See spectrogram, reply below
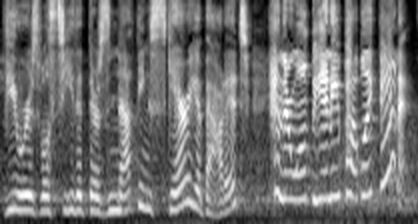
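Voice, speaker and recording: A woman voices a chatty, confident young influencer girl in an anime game, sounding breezy, boastful and persuasive. Her voice is on the high side and sing-song, moving a little fast, with a faint hiss or hum in the recording.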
